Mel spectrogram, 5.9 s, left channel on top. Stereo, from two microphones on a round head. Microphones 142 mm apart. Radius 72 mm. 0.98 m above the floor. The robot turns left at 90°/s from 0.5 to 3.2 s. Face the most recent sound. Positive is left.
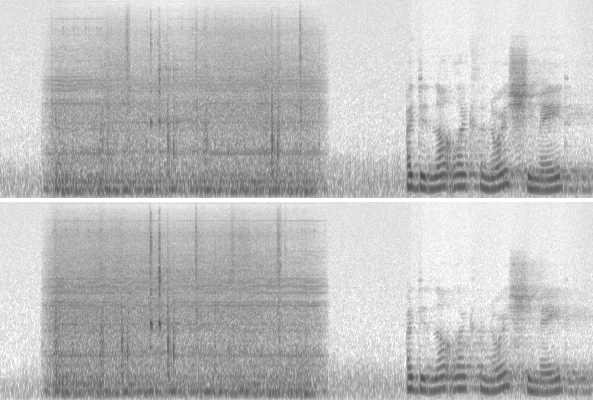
turn(degrees=40)  # may be behind; listen again after turning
